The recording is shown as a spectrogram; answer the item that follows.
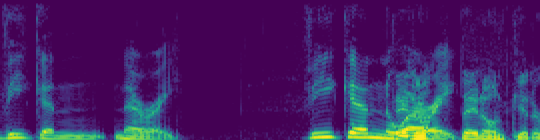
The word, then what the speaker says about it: Veganuary: Vegan like January, but veganuary.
